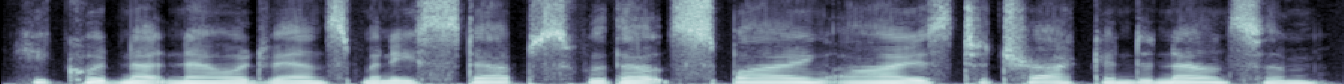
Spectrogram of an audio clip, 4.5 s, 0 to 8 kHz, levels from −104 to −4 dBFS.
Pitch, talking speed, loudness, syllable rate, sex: 185 Hz, 200 wpm, -17 LUFS, 4.8 syllables/s, female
